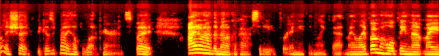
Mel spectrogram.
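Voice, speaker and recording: With an American accent, a woman talks at a very fast pace in a fairly low, somewhat breathy voice, her pitch varying ordinarily and her loudness swinging widely, in a dry, close sound with no echo. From US West Coast (Ventura County, California). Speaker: art YouTuber. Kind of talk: casual livestream chat. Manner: halting, many fillers.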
